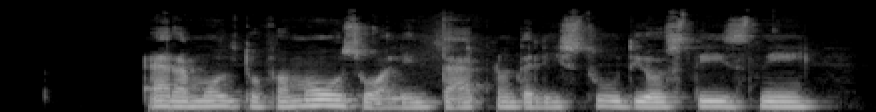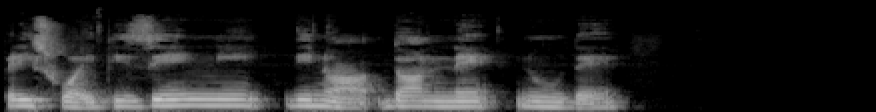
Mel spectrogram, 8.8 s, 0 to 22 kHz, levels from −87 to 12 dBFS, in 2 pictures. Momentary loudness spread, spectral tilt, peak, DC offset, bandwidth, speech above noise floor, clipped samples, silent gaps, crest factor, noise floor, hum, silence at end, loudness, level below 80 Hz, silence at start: 7 LU; -6 dB/octave; -6 dBFS; under 0.1%; 14.5 kHz; 65 dB; under 0.1%; none; 18 dB; -88 dBFS; none; 1.25 s; -24 LUFS; -60 dBFS; 0.7 s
